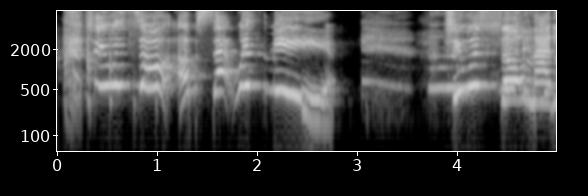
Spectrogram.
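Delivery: high laughing talk; breaking into laughter mid-story; laughing hard. Real, not acted. Laughing through retelling.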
